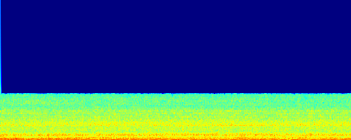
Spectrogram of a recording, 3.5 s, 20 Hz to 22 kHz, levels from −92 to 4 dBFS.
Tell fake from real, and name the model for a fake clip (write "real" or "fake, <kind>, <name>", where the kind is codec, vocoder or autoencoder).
real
